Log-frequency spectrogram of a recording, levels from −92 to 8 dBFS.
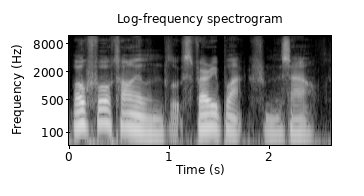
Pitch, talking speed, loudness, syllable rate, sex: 110 Hz, 185 wpm, -17 LUFS, 4.4 syllables/s, male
